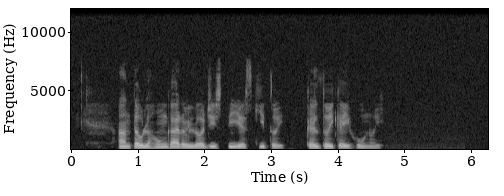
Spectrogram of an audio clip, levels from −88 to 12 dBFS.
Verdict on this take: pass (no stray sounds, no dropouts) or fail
pass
